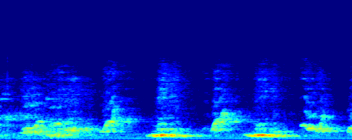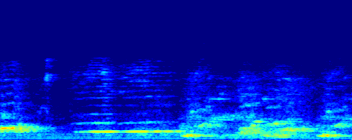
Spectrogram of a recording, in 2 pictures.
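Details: Whale song sped up fourfold so the song runs through twice: rhythmic low grunting phrases about every one and a half seconds, a sustained hum near the middle, and rougher whooshing, gurgling units.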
